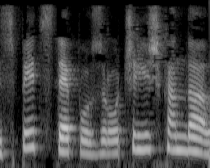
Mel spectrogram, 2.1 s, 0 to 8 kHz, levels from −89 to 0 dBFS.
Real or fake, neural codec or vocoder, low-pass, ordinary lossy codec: fake; codec, 24 kHz, 0.9 kbps, WavTokenizer, medium speech release version 1; 7.2 kHz; MP3, 32 kbps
